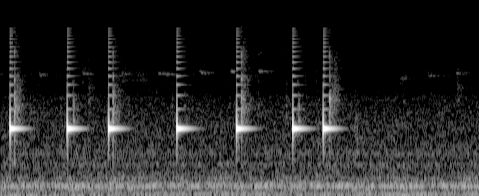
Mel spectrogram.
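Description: Short electronic menu beeps tick quickly.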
